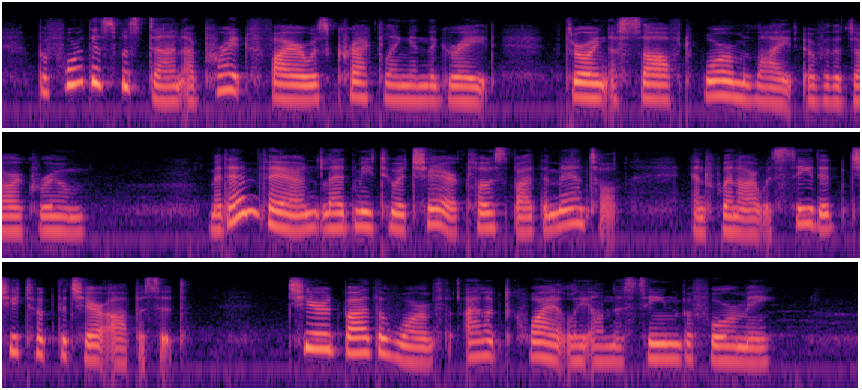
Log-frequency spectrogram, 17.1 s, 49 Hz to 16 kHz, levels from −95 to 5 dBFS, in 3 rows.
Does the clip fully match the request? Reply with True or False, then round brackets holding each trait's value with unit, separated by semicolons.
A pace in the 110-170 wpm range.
False (190 wpm)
